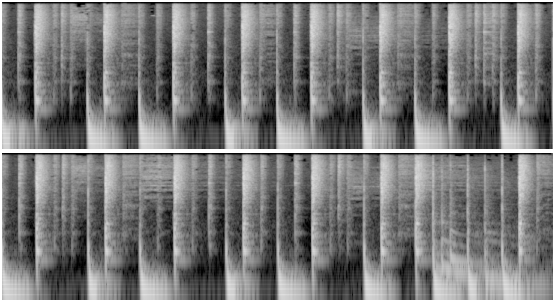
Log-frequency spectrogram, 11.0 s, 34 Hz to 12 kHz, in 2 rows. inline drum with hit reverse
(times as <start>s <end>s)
9.7s 11.0s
